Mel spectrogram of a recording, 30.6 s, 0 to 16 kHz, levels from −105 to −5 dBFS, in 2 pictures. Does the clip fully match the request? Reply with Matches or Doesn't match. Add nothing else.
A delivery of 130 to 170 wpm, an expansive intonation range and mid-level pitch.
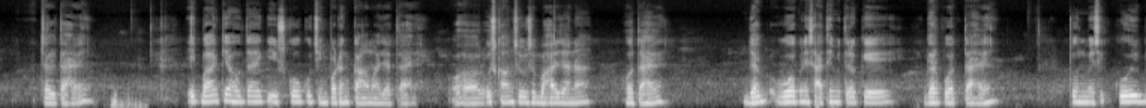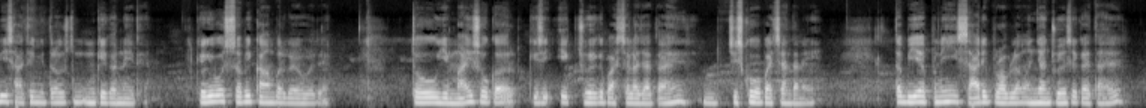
Doesn't match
